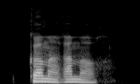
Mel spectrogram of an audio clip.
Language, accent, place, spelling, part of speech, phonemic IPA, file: French, France, Lyon, comme un rat mort, adverb, /kɔ.m‿œ̃ ʁa mɔʁ/, LL-Q150 (fra)-comme un rat mort.wav
- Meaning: very much, to death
